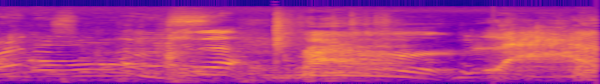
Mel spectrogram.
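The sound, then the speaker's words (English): Several toddlers chatter and babble over one another, their high voices rising and falling in excited bursts as they sit around a table molding Play-Doh into dinosaurs at the Unity Council's Early Head Start program in Oakland, an hour before lunch, with no adult voice standing out. “Toddlers are sitting around a table, molding their Play-Doh into dinosaurs.”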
